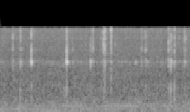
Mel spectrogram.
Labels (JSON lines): {"label": "ambient", "recorder": "HydroMoth"}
